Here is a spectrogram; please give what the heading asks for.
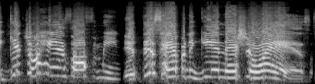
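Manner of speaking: high-pitched mock anger; indignant retort. Jamal warns the man touching him, indignant retort.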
